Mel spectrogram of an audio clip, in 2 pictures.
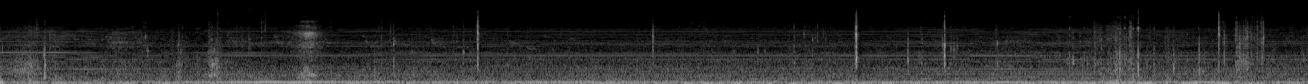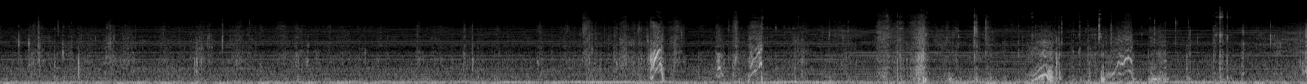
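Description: Steady low electrical hum from an air-conditioning condenser unit, with scattered clicks of tools being handled. Near the end, rustling and a zipper as a tool bag is opened.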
